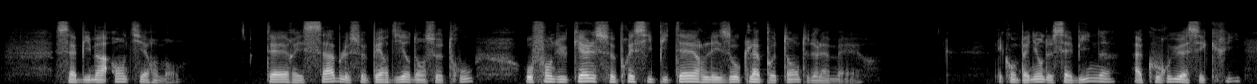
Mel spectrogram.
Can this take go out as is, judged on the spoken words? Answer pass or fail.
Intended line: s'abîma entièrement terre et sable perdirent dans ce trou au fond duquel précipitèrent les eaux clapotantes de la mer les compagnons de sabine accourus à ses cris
fail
